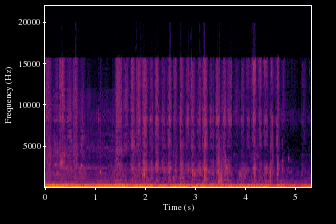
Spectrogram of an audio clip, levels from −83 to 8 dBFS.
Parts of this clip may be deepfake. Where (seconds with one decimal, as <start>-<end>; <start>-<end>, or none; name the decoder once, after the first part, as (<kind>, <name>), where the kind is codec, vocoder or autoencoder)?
1.5-4.7 (vocoder, BigVGAN v2)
